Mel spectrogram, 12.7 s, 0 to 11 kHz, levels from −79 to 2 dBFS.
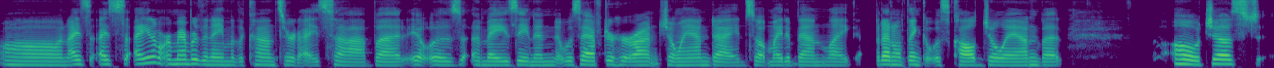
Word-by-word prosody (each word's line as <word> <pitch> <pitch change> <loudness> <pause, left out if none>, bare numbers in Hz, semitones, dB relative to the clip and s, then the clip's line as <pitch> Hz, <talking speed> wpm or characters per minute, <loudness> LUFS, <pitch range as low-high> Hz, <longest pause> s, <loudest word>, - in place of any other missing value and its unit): Oh, 175 -2 -3
and 170 0 -5
I 200 - +3
s 205 - +1
I 210 - +2
s 205 - +4
I 220 +2 +2
don't 270 -1 0
remember 215 +1 +1
the 195 - -5
name 180 -1 -2
of 175 - -8
the 170 - -10
concert 180 -2 -1
I 160 - -3
saw, 160 -3 +1
but 160 0 -2
it 185 -2 -3
was 175 -2 0
amazing, 175 0 +1
and 165 -1 -5
it - - -6
was 180 +3 +3
after 185 0 +1
her 170 -1 -1
aunt 170 0 0
Joanne 170 0 -2
died, 155 -3 -2
so 170 -2 +4
it 160 - -8
might 170 +1 -2
have 175 - -7
been 165 -1 -3
like 160 -1 -4 0.2
but 195 - -2
I 200 - +6
don't 185 -2 -3
think 190 -3 0
it - - -7
was 170 - +3
called 170 -2 0
Joanne, 165 -1 -1
but 165 -1 -3 1.1
Oh, 215 -4 +3
just 215 - +5
175 Hz, 210 wpm, -23 LUFS, 165-190 Hz, 1.1 s, I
